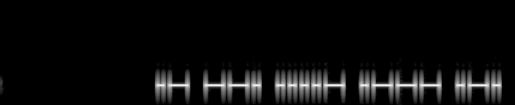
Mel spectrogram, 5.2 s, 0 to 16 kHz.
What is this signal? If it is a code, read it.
Morse code, heard as a keyed tone, about 21 wpm, 700 Hz. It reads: AG4JR
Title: Speed Racing - USA 2x2 Call Signs 17wpm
